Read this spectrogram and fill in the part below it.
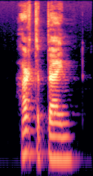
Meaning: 1. heartburn, cardialgia 2. heartache
- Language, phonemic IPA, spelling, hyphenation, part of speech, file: Dutch, /ˈɦɑr.tə(n)ˌpɛi̯n/, hartenpijn, har‧ten‧pijn, noun, Nl-hartenpijn.ogg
